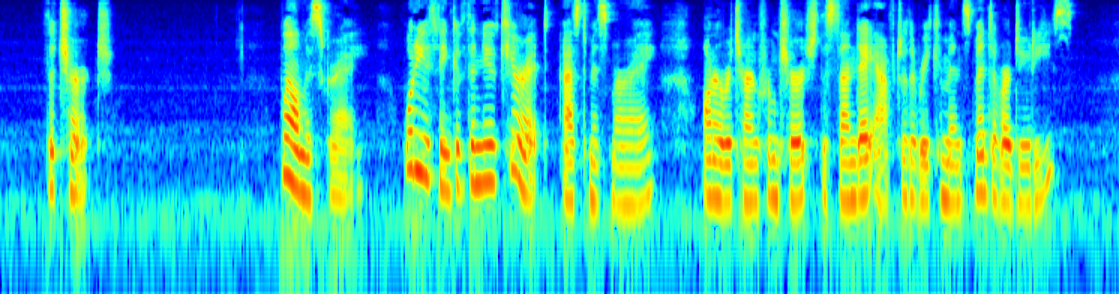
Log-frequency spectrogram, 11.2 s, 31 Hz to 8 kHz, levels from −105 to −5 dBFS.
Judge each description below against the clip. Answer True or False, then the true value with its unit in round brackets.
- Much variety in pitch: False (4.3 semitones)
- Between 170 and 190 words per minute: False (155 wpm)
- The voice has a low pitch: False (190 Hz)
